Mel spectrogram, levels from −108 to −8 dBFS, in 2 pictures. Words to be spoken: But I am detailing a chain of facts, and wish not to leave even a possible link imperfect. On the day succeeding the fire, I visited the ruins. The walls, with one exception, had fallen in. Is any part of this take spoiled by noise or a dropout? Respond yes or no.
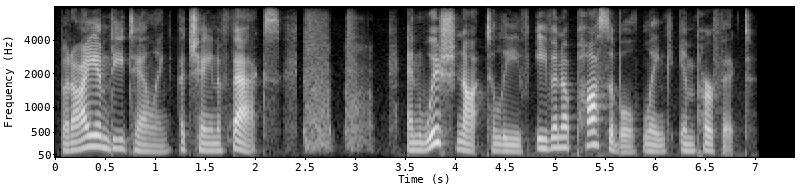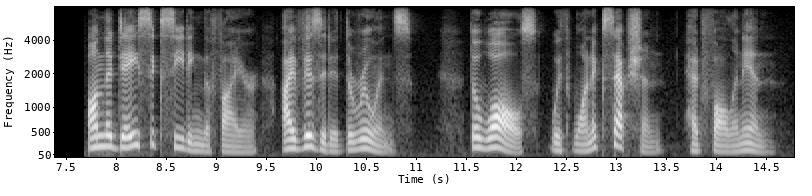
yes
